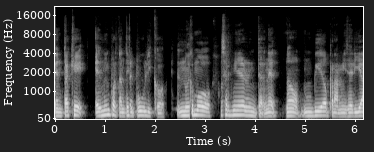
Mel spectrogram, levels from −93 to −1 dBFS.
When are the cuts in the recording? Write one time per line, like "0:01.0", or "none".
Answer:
0:01.5
0:02.7
0:03.3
